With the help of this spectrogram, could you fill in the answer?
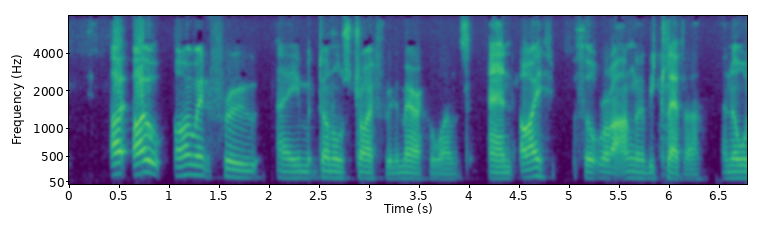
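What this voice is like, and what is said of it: Usual voice. Nothing is said of it.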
